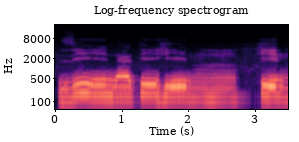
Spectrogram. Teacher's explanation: Bila waqaf pada huruf yang terakhir dibaca dengan baris sukun, baris mati. Tapi bacaan dengung dikekalkan. Sebab bacaan sabdu tu terkekal ada kat situ.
